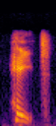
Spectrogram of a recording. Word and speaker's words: hate: Typically, when you have an E at the end of a word, the E is silent, but it changes the sound of the vowel. Okay, so in A, instead of being hat, like this, ha, okay, it changes this to hey, hate, I hate.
